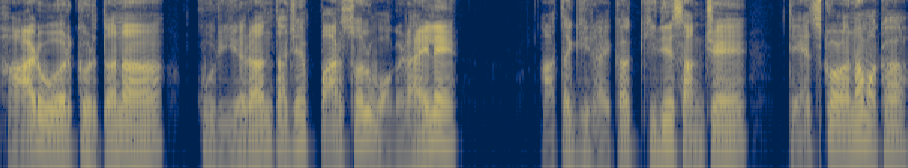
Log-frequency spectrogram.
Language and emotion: Goan Konkani, fearful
